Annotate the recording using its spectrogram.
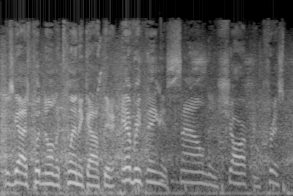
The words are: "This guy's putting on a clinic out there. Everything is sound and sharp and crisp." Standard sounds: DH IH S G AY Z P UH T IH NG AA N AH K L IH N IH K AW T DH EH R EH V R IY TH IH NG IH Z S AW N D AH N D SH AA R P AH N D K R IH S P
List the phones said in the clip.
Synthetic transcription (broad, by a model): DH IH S G AY Z P UH T IH NG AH N AH K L IH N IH K AW T DH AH R EH V R IY TH IH NG IH Z S AW N D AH N SH AA R P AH N K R IH S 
